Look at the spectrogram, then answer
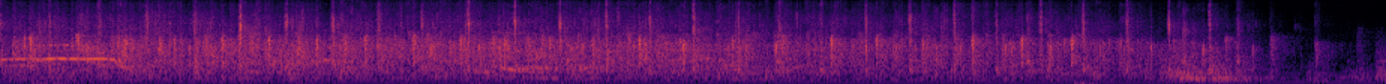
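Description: An audience claps and cheers to welcome Mark Joshua Epstein to the stage at a reading event. The loud applause runs steadily before tapering off into quiet near the end.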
